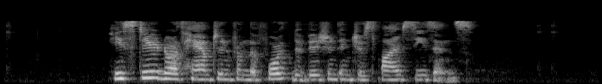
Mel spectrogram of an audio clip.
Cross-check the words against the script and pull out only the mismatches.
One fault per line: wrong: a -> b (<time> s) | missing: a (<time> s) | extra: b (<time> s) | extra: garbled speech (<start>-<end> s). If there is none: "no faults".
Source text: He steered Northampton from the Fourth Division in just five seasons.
no faults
